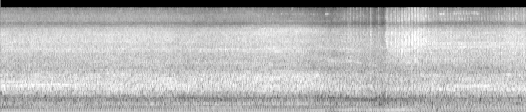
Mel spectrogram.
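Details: Toro lawnmower started after sitting all winter, choke on: small single busy at fast idle, speed sags near five seconds then recovers; throttle or choke not holding its setting, cause suspected, not confirmed.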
